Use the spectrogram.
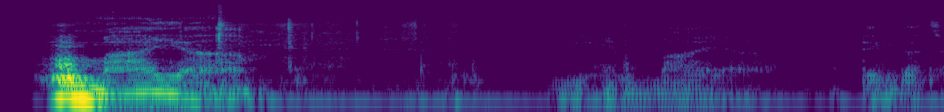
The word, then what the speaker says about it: Nehemiah: Nehemiah.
